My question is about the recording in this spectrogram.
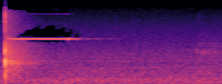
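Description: A sharp click, then a short, high electronic beep from an Instant Pot electric pressure cooker lasting under a second: the signal that the cooking program it was just set to has started.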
